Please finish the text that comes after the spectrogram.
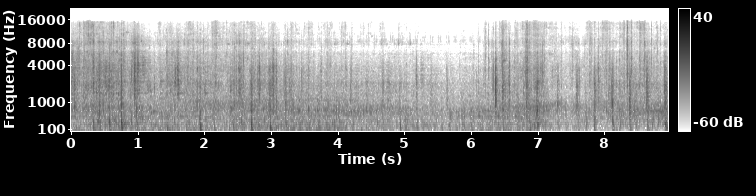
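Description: Donkey hooves clip-clop in an irregular run of sharp knocks, close and fairly loud, under a noisy outdoor backdrop in a Somali street combat setting.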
